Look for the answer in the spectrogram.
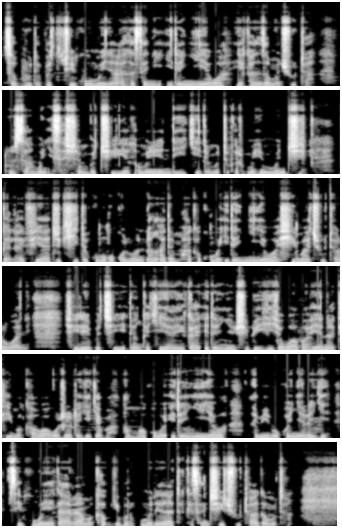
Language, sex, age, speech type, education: Hausa, female, 30-45, spontaneous, tertiary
